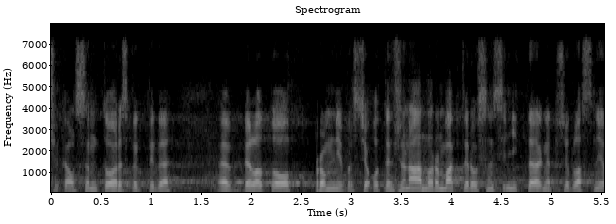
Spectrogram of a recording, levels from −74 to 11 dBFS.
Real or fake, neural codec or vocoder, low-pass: fake; codec, 16 kHz, 2 kbps, FunCodec, trained on Chinese and English, 25 frames a second; 7.2 kHz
